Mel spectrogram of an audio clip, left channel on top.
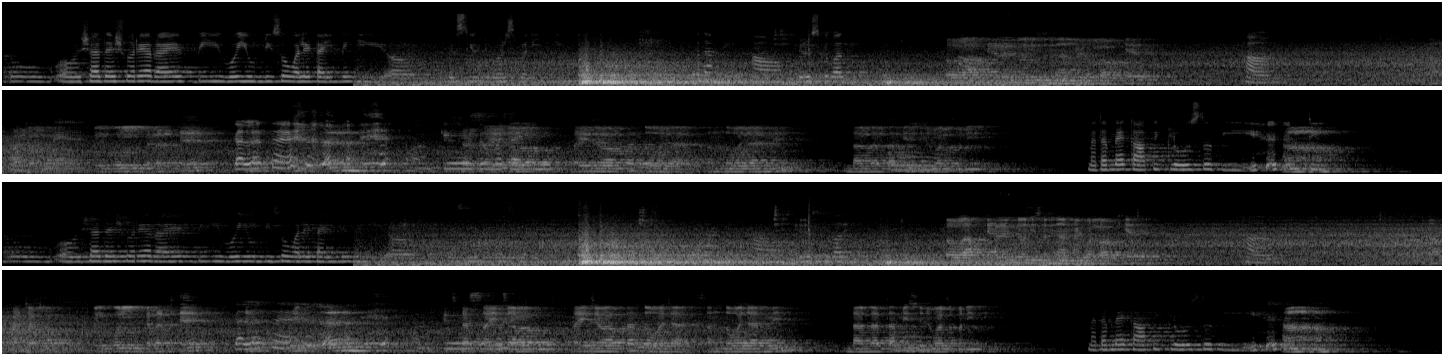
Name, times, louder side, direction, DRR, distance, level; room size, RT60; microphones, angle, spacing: voice 1, 0.0-6.0 6.5-8.5 8.8-8.9 9.6-9.8 12.4-12.8 14.5-15.3 16.7-19.9 23.2-24.0 25.3-27.7, left 3 dB, 75° left, 8 dB, 2.2 m, -42 dB
sound 1, 3.5-10.9, right 1 dB, 20° right, 1.1 m, -34 dB
sound 2, 3.9-22.1, right 2 dB, 60° right, 4.9 m, -47 dB
voice 2, 6.2-6.6 7.9-8.1 9.4-11.5 14.0-15.0 15.3-17.0 17.3-18.0 18.8-19.8 20.1-22.3 22.8-24.3 27.2-27.7, right 2 dB, 40° right, 2 dB, 6.6 m, -40 dB
26.0 x 20.5 x 9.0 m, 1.5 s
head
